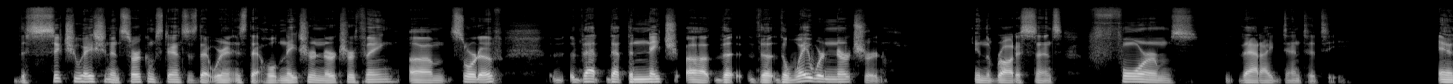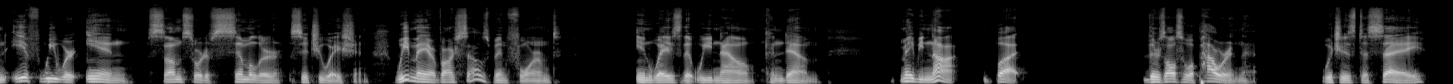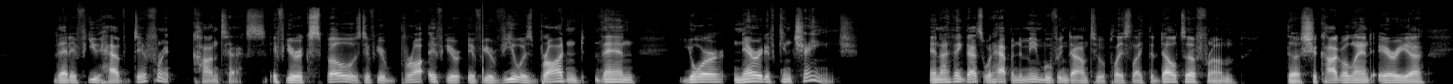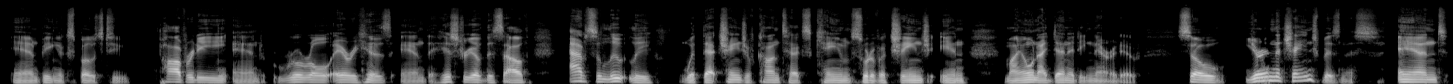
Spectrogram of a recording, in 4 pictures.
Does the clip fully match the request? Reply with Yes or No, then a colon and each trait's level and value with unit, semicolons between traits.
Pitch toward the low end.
Yes: low, 100 Hz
